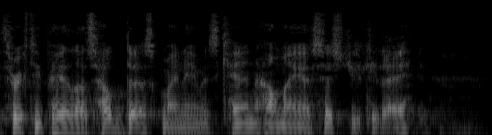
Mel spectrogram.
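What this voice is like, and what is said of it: Polished professional phone voice. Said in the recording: “in my professional voice.”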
